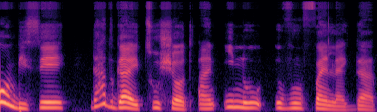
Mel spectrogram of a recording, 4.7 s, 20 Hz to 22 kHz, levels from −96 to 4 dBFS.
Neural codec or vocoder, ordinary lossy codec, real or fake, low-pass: none; none; real; none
